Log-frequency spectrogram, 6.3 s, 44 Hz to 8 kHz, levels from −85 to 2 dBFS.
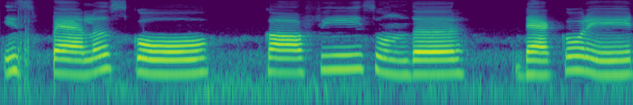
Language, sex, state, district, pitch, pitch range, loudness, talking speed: Hindi, female, Punjab, Fazilka, 215 Hz, 205-235 Hz, -13 LUFS, 65 wpm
